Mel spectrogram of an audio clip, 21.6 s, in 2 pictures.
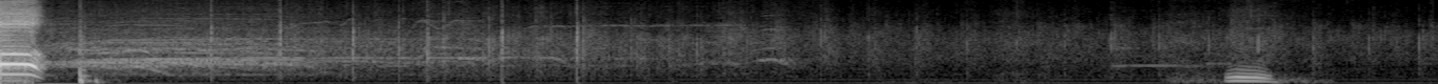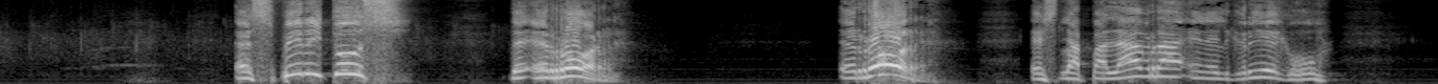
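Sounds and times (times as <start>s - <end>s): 
audience applauding and cheering: 0.4s - 12.4s
speech: 12.6s - 13.9s, 14.6s - 15.5s, 17.1s - 17.8s, 18.5s - 20.8s.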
